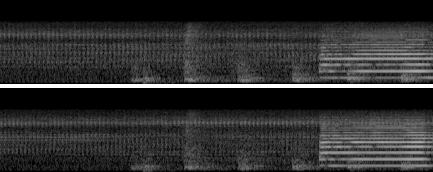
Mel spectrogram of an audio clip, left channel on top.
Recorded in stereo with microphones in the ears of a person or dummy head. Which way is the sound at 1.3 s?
20° left (ahead or behind).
